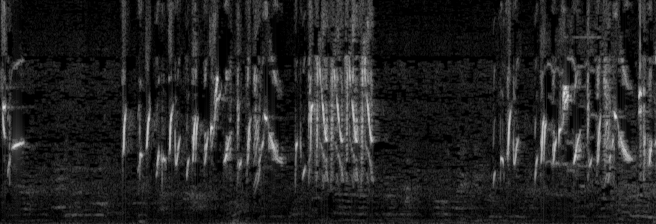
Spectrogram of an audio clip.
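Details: Clear benna-style song of an Algerian European goldfinch: three bright bursts of rapid, high, tinkling twitters and buzzy trills separated by short pauses, with only faint low background noise.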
